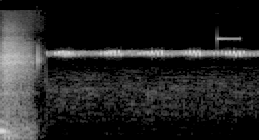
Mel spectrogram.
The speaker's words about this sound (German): füge jetzt hier Grillenzirpen ein. Danke.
